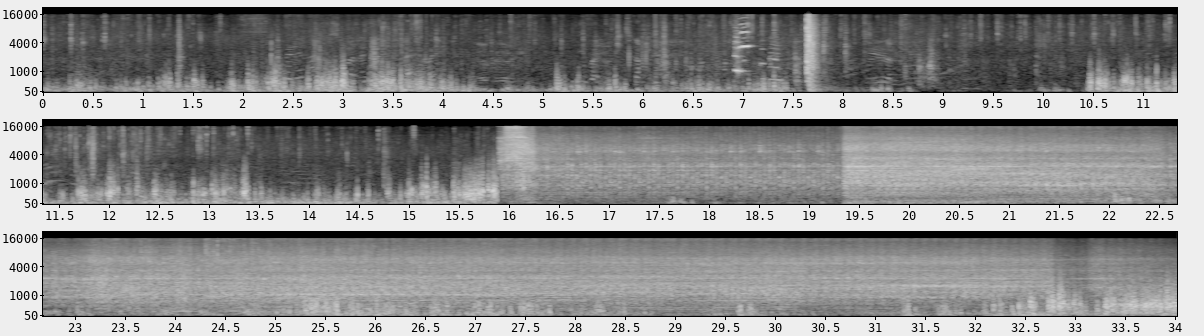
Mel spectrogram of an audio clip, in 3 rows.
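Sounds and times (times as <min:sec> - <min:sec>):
diesel truck engine running: 0:15.8 - 0:34.0.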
